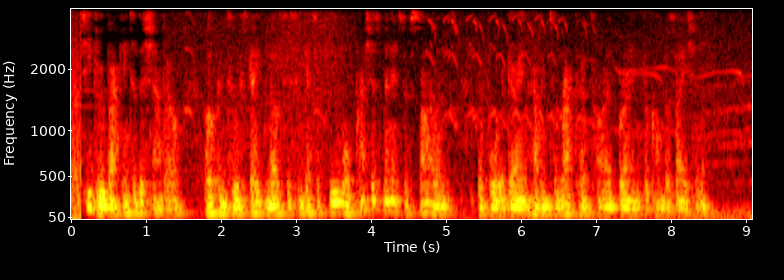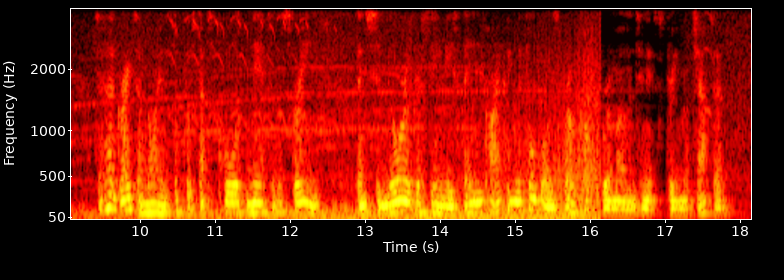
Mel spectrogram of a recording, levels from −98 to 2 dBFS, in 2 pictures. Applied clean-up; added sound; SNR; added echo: none; Gull, seagull / Waves, surf / Siren; 13 dB; reverberation time 0.3 s.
